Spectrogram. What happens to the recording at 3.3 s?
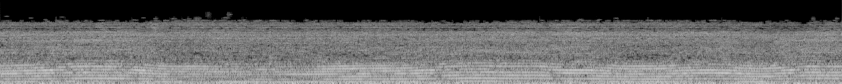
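At 3.3 s the audio is degraded by transcoding between lossy codecs, present for the whole clip rather than starting there. The sound was most likely encoded at a low rate, something like 32 kbit/s MP3, then re-encoded with Opus at a similar rate, which spent its bits on the first codec's smearing and added its own. Nothing remains above 11 kHz, so the sound is dull, with warbly, grainy texture from both codecs layered together.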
